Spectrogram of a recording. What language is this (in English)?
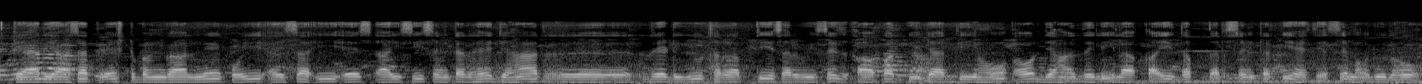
Urdu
